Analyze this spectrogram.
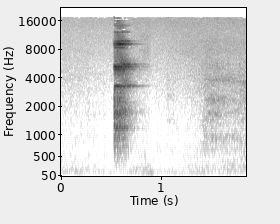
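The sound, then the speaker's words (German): A single bright clink of glasses of Helles beer knocking together in a toast, ringing briefly before fading against a quiet background. “Stößchen. Prost.”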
